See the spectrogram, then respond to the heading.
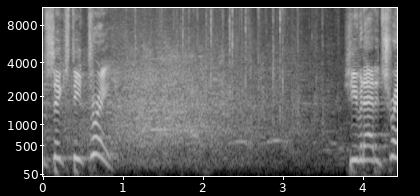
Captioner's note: audience laughing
